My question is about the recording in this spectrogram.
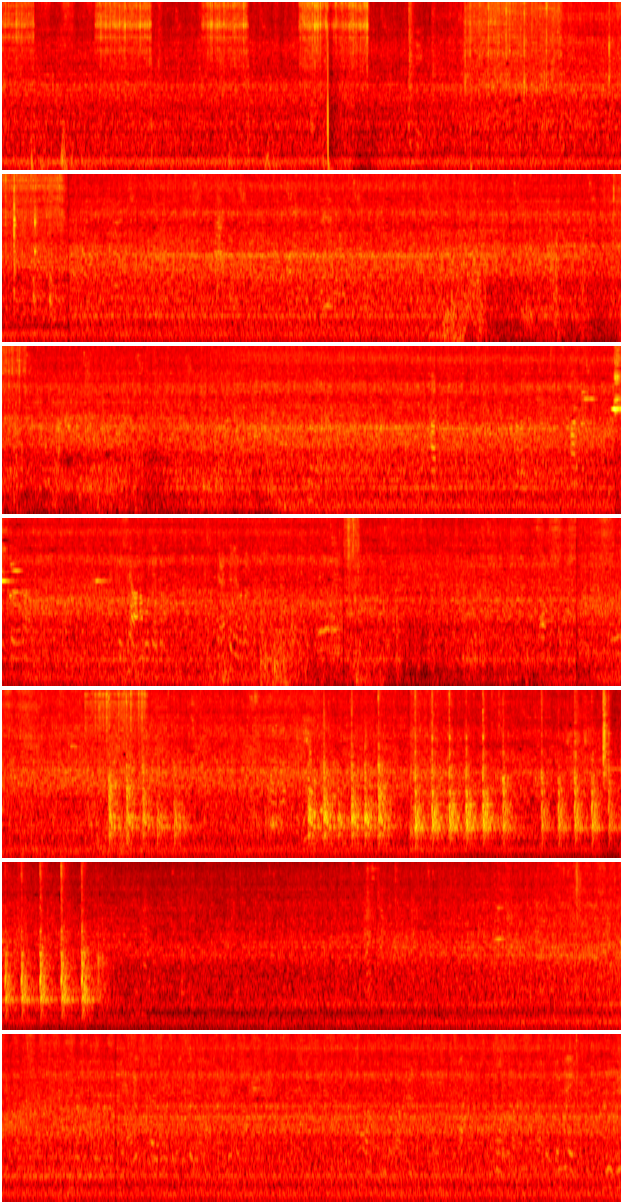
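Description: An engine idling steadily throughout, with the crackle and hiss of a stick-welding arc on steel chassis in the first few seconds. A louder stretch of rapid buzzing pulses comes about two-thirds of the way in.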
